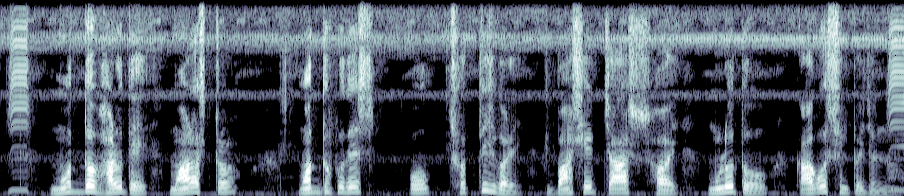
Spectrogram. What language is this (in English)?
Bangla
